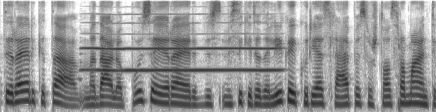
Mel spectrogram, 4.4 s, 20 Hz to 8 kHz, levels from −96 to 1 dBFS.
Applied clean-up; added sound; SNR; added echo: none; Wind instrument, woodwind instrument; 4 dB; none.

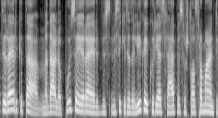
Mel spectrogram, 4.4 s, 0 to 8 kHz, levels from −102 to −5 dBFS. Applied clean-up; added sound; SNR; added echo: none; none; none; none.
